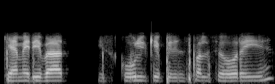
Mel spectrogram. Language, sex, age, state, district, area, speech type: Urdu, male, 18-30, Bihar, Purnia, rural, conversation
